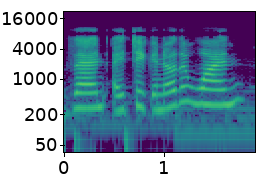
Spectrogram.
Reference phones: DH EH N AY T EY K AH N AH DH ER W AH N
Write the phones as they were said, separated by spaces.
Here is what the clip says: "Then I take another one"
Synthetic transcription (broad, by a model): DH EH N AY T EY K AH N AH DH ER W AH N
